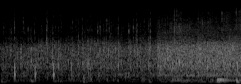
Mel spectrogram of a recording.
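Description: Audience applauding. It begins with a few scattered claps and swells into steady applause.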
